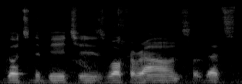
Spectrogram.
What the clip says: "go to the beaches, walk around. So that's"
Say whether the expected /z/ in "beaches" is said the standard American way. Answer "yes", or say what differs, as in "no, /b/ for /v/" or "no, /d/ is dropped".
yes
